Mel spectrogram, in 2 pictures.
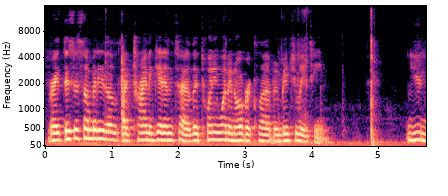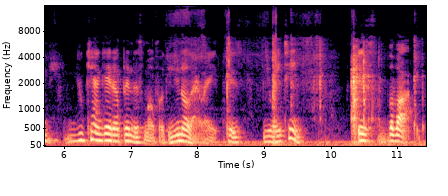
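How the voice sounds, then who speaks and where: A woman's voice: on the low side, moderate pace, dark tone, a little hiss or hum. A woman giving a casual tarot reading, chatty, blunt and sassy, with frequent swearing. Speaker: tarot reader. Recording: slightly muffled lo-fi recording.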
